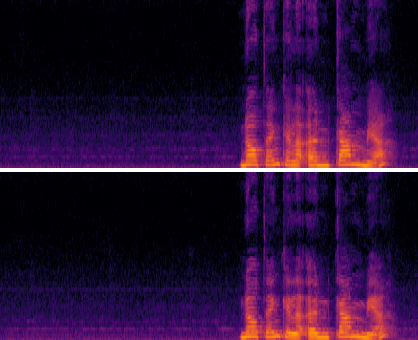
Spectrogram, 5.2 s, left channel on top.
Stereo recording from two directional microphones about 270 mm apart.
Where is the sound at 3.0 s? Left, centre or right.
Centre.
